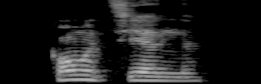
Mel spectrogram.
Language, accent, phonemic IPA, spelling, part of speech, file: French, Canada, /kɔ̃.tjɛn/, contiennent, verb, LL-Q150 (fra)-contiennent.wav
- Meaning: third-person plural present indicative/subjunctive of contenir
